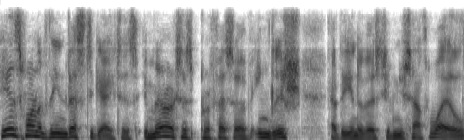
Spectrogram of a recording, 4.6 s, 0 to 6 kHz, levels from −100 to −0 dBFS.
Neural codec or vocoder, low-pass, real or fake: codec, 44.1 kHz, 7.8 kbps, DAC; 5.4 kHz; fake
